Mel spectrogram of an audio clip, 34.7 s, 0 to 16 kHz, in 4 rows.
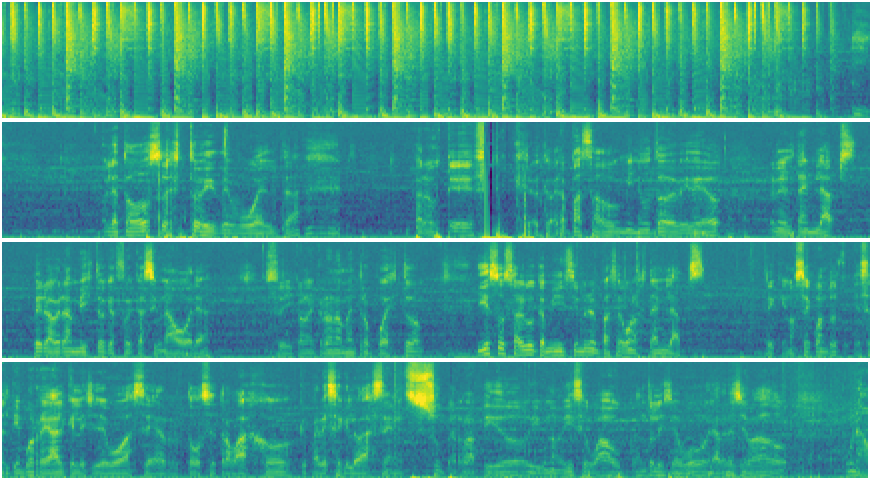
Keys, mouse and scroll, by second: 0.3 click, 1.0 shift+click, 1.1 alt+click, 1.4 shift+click, 1.5 click, 1.8 click, 1.9 click, 2.1 click, 2.4 shift+click, 2.8 ctrl+z, 2.9 click, 3.3 ctrl+z, 3.3 click, 3.5 ctrl+z, 3.5 click, 3.5 click, 3.7 alt+click, 3.8 click, 4.4 shift+click, 5.0 ctrl+z, 5.4 click, 5.7 shift+click, 5.8 click, 6.0 shift+click, 6.0 click, 6.5 click, 6.7 shift+click, 6.7 click, 7.1 shift+click, 7.8-34.7 drag.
